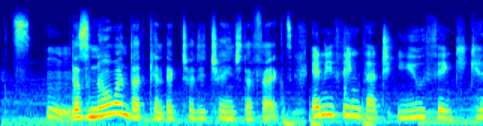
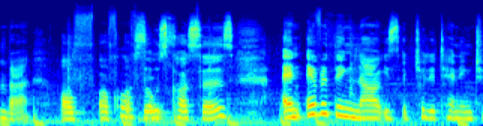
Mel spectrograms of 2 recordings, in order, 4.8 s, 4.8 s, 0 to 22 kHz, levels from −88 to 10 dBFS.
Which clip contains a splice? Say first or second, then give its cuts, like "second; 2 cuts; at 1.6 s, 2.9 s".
first; 1 cut; at 2.9 s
